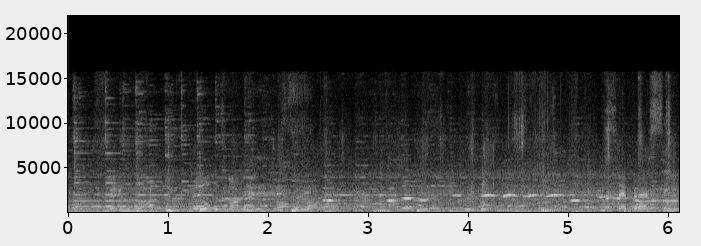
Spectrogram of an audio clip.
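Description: Music with held high notes over a beat, with people talking and laughing over it.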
